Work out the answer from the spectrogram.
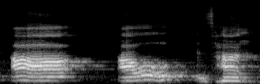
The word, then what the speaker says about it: আহবান: এখানে আহবান বর্ণের উচ্চার আহবানের হ এর উচ্চারণ হবে ও ভ এর মত ও এবং ভ এর মত আর তার কারণে এই বর্ণটার উচ্চারণ হবে আ ভান আহ ভান ঠিক আছে তেমনি তারপরে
